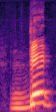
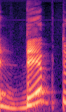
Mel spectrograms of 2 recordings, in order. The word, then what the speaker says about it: debt: अब यहां पे तुम पढ़ोगे डेब्ट ट्रैप तब तुम्हारी प्रोनाउंसिएशन थोड़ी सी गलत हो जाएगी मेरी जान। यहां पे तुम्हें बी नहीं पढ़ना है, बी प्रोनाउंसिएट नहीं करना है, तुम्हें बस DET प्रोनाउंसिएट करना है।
